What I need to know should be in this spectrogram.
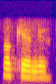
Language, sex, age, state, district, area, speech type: Telugu, female, 18-30, Andhra Pradesh, Kakinada, urban, conversation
